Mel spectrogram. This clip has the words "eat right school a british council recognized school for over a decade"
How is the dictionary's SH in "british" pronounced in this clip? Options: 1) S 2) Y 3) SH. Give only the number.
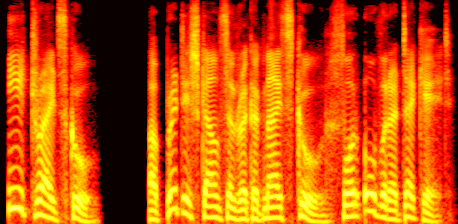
3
